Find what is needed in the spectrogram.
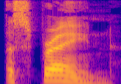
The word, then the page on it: a sprain: British English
